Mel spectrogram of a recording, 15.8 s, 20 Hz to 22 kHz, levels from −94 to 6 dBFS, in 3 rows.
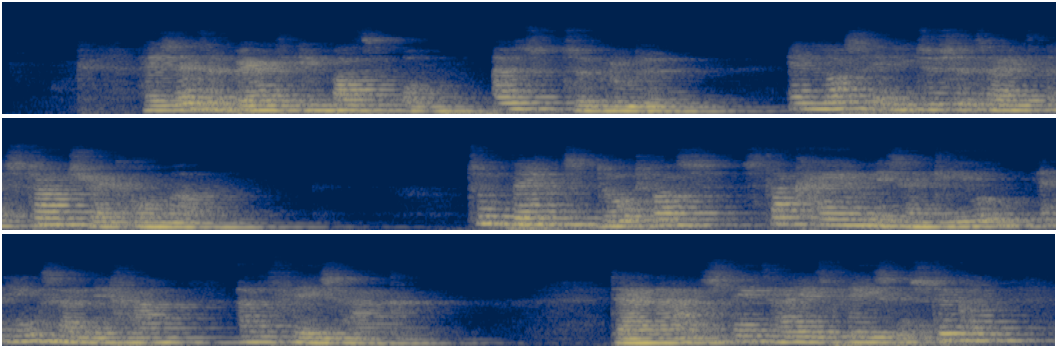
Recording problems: off-mic speech; far
muffled; very; fading above 2.5 kHz
room echo; noticeable; dies away in 0.7 s

